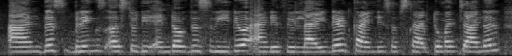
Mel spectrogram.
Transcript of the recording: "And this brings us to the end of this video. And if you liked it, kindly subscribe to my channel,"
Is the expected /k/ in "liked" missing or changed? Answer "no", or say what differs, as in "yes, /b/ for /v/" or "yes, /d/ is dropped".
yes, /k/ is dropped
